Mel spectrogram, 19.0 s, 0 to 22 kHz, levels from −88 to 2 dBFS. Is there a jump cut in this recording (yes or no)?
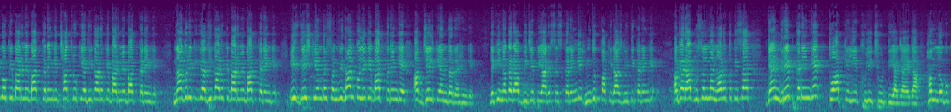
no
